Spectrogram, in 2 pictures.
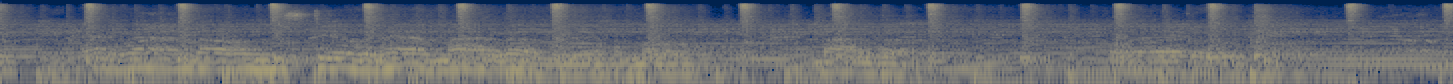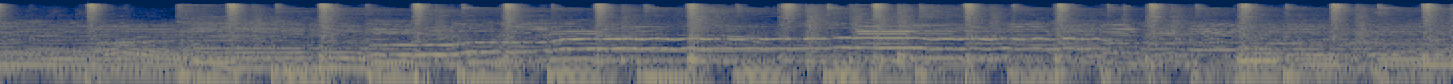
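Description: Live band playing a rock-and-roll song: electric guitar, electric bass and drums with a steady cymbal beat, and a woman singing over them.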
